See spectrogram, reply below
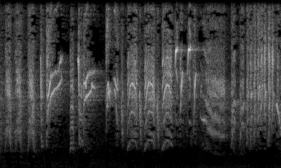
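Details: A northeastern hooded siskin sings to train and warm up other birds. Bursts of high, jumbled twittering alternate with swooping whistled slurs and brief gaps, and the song stays lively throughout.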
